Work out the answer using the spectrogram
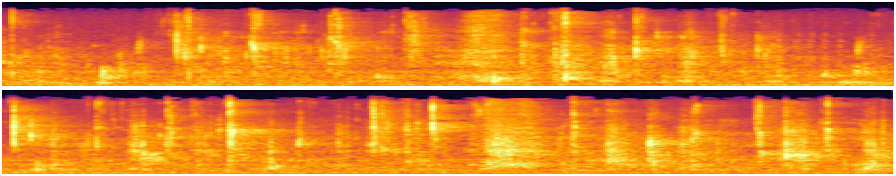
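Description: Close-up mouth sounds of a man chewing a piece of spicy braised sheep-head meat: irregular wet smacks and lip clicks. The meat is a little tough.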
